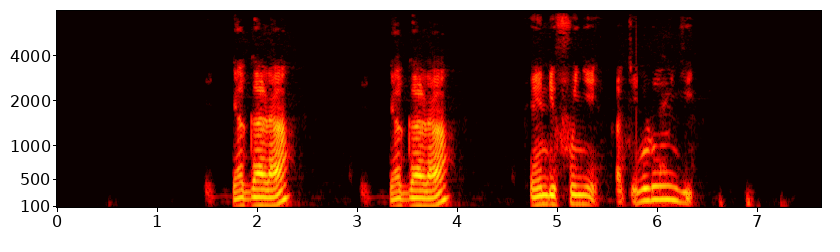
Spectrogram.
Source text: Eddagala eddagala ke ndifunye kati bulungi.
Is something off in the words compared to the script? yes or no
no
